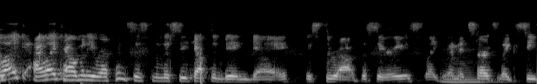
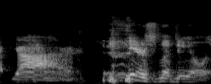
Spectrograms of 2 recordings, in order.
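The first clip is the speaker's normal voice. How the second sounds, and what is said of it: Put-on pirate accent. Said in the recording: “get a pirate accent.”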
